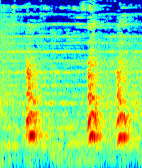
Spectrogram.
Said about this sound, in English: barked when the bird said this.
